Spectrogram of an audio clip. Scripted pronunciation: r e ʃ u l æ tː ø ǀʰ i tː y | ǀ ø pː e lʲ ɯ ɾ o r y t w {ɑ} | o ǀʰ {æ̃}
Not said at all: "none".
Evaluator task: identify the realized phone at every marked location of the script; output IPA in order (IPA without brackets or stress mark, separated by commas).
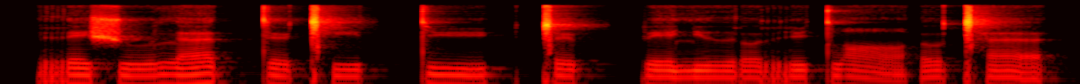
ɑ, æ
